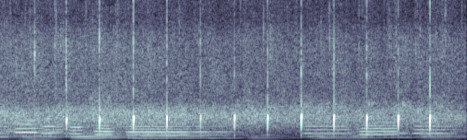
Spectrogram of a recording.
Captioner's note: audience clapping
